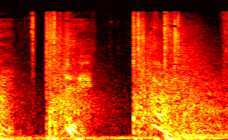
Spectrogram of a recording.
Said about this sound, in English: It's a good thing I can absorb a number of bullets.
